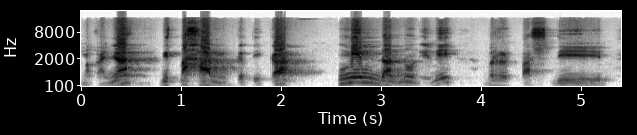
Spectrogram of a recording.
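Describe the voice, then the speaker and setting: A man's voice: mid-range voice, big pitch swings, slow pace, bright, forceful tone. A man teaching Quran recitation, over-enunciating and stretching key words with emphatic repetition. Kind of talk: spoken tajwid lesson with demonstrated recitation.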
